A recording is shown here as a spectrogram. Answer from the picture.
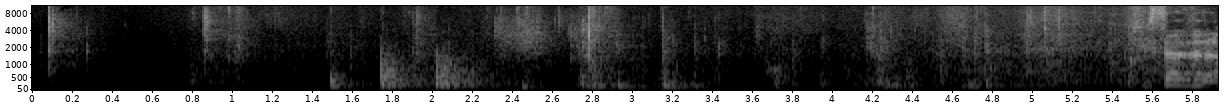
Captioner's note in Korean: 노크 소리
